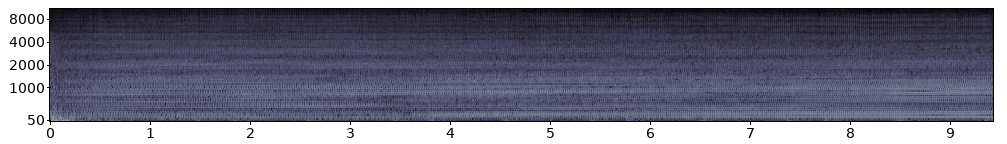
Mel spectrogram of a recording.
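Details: 1955 Ford Thunderbird with a 5.0 Coyote V8 swap runs smooth and steady, note climbing slowly, no misses, pops or backfires, after an exhaust manifold flange leak causing decel backfire was fixed and a custom tune cleaned up cam timing.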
